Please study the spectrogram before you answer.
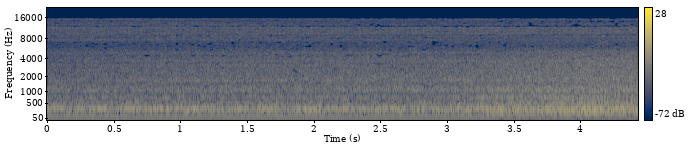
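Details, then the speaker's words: IKEA Tillreda portable induction cooktop heating a pan after more water is added: steady airy cooling-fan whoosh over low mains hum, growing slightly louder at the end as the fan comes back on. "Chuck some more water into this just to slide down a bit and we'll see the fan comes back on if it gets that harmonica in"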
